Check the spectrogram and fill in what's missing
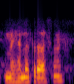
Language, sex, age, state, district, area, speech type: Kashmiri, male, 18-30, Jammu and Kashmir, Shopian, urban, conversation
